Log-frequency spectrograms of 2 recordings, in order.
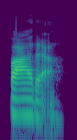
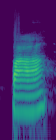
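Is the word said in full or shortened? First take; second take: full; shortened. First: The word is said with both syllables. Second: The word is shortened to one syllable. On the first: "en vez de decir para" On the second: "decir pa"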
